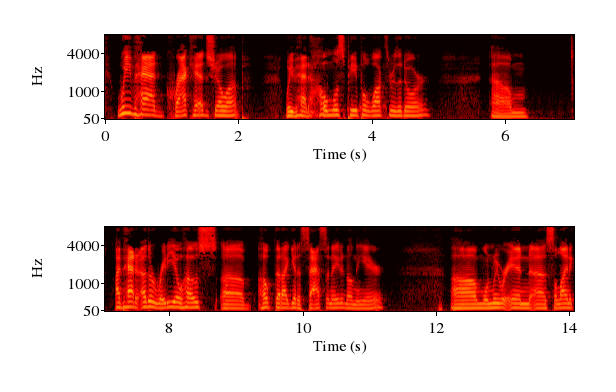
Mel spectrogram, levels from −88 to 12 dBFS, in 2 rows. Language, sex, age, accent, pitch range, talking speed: English, male, 40-59, American, 140-175 Hz, 150 wpm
